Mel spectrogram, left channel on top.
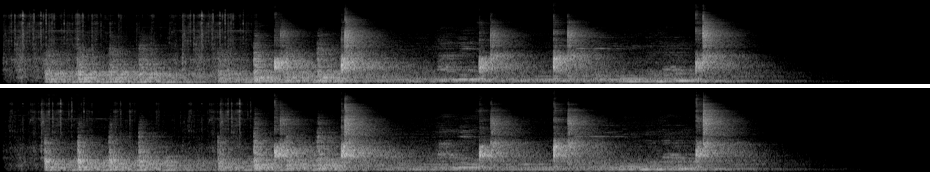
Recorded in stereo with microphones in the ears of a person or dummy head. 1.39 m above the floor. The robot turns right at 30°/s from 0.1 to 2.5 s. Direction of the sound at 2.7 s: Centre (ahead or behind).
